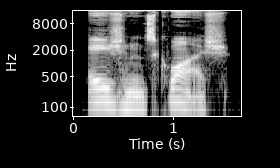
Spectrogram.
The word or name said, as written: Asian Squash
